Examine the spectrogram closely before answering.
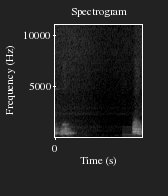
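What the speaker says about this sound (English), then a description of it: "I apologize ahead of time for the dog barking next door." A neighbour's dog barks next door, two separate short barks with a quiet gap between them, moderately loud and heard alone without any talk.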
